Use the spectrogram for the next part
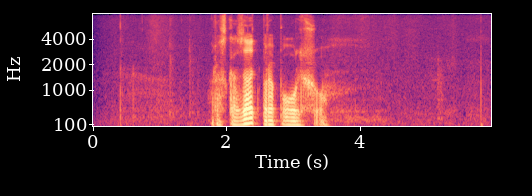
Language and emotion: Russian, sad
